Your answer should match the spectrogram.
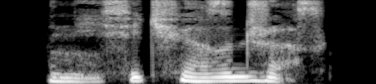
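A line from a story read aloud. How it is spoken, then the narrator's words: Through gritted teeth. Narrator (Russian): процедил сквозь зубы Стейнер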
